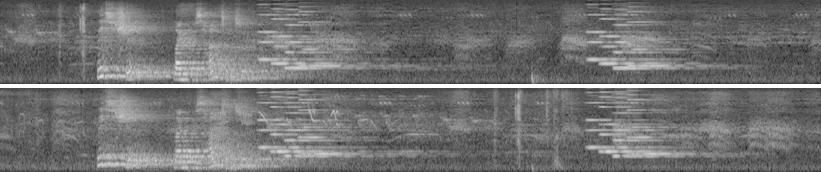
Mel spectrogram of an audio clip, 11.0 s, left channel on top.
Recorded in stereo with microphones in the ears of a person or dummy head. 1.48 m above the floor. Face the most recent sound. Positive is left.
turn(degrees=-60)  # may be behind; listen again after turning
